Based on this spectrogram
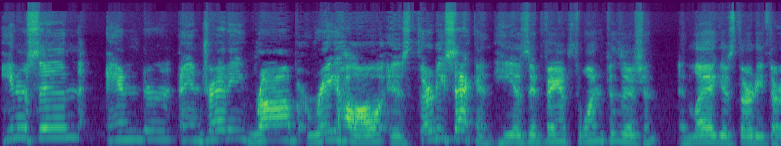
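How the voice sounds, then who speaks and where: This man has a high pitch and a raised, projected voice with lively intonation. He speaks at a fairly slow pace with hardly any pauses. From Kentucky, Louisville. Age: 60s. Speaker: livestreamer. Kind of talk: live race commentary. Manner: casual, rambling.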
